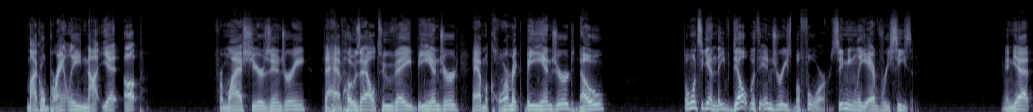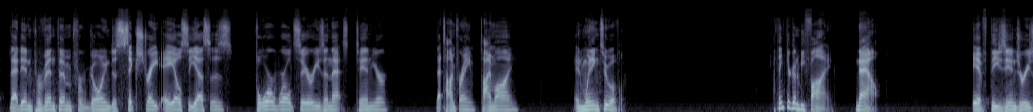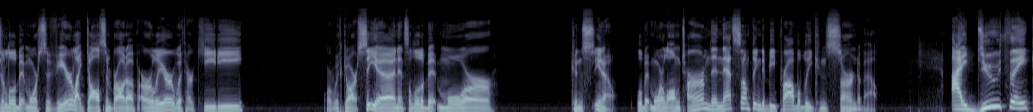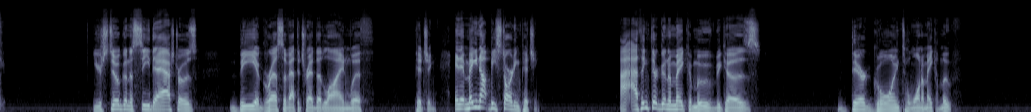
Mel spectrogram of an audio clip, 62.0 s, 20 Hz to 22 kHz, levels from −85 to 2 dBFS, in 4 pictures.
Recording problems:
uneven, jittery; strongly; from 3 s to 1:00

